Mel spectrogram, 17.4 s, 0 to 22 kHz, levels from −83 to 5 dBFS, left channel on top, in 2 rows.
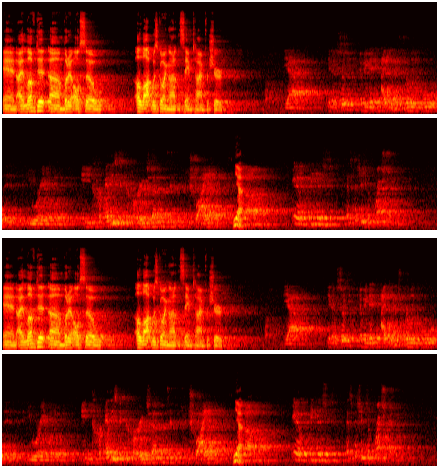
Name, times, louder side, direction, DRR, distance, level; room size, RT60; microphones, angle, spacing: voice 1, 0.0-2.0 2.6-4.4 13.3-13.5, left 2 dB, 10° left, 11 dB, 0.7 m, -23 dB
voice 2, 5.6-6.0 6.5-9.9 10.3-12.9 13.5-13.9 14.5-15.2 15.6-16.6, right 1 dB, 25° right, -3 dB, 4.8 m, -37 dB
24.0 x 17.5 x 8.2 m, 2.3 s
head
